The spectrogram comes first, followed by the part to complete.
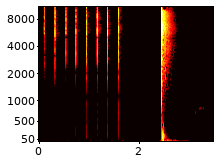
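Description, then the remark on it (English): Seven quick, light slaps land in an even, rapid rhythm, then after a short pause one much louder, sharper swat rings out, followed by a faint brief vocal sound. “Are you ready for some swats?”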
